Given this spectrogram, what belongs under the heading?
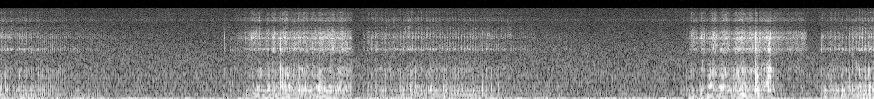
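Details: Bloodhound dog named Ruby asleep, giving soft rumbling snores, two long inhaled snores rising over steady room noise; snoring.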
